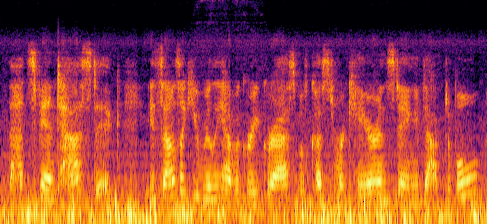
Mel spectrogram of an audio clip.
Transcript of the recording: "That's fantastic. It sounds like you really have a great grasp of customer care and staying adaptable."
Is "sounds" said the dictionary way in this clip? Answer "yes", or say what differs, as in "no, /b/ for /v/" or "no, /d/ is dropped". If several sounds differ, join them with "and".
yes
